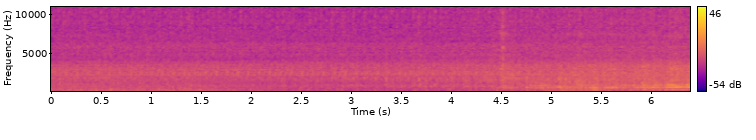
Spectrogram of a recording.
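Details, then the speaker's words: Car's electric radiator extra fan running with a steady whoosh over the idling engine after its rusted, dragging bushing was greased; the earlier creaking "krek krek" noise is gone. "Nah, setelah dipasang tadi setelah dia dikasih gemuk dan bunyinya hilang."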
